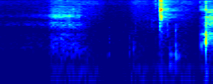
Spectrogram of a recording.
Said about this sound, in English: Fill it with your favorite liquid. I like coffee. And join me now for the unparalleled pleasure, the dopamine hit of the day, the thing that makes everything better. It's called the simultaneous sip. And it happens now. Go.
